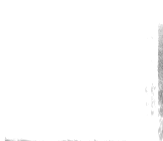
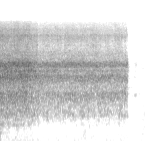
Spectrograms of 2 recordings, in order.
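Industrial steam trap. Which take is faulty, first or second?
first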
